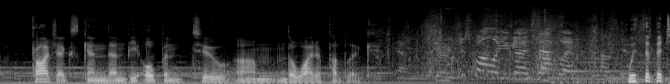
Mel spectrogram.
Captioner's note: rescue volunteers talking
